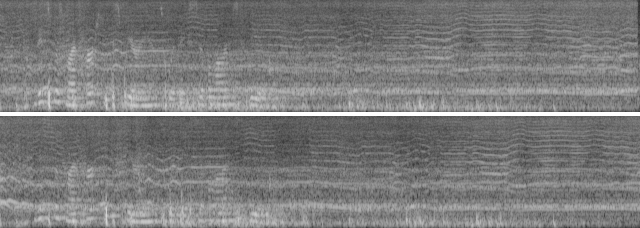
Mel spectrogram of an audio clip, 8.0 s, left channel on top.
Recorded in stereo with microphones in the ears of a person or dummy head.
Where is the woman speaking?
30° left (ahead or behind), 1.1 m.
